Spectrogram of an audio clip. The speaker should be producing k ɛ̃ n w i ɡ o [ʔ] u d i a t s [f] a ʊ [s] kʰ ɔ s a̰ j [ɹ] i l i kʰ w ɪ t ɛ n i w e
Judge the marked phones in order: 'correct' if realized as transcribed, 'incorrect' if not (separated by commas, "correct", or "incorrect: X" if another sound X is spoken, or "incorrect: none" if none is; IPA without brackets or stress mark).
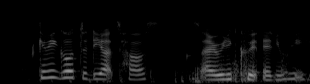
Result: incorrect: t, incorrect: h, correct, correct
